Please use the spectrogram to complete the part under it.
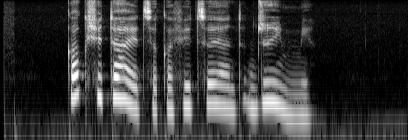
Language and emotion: Russian, neutral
